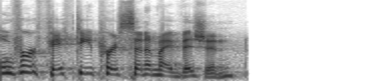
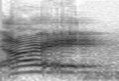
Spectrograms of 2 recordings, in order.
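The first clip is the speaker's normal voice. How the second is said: fired-up resignation; 7 semitones higher than usual. Retold or imitated. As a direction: psych yourself up, half laughing. Resigned, heading to hospital.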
